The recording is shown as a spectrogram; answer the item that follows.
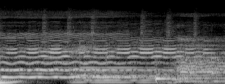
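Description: Sundanese jaipong accompaniment: a singer holds one long note with a slow wavering pitch while the kendang drums fall silent, and light percussion ticks return near the end.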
